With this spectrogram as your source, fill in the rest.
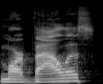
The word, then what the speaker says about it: Marvallous: Now, his name's actually pronounced Marvales, but Gibby and I have decided that for the whole episode, we're going to call him Marvelous just because we like it better.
